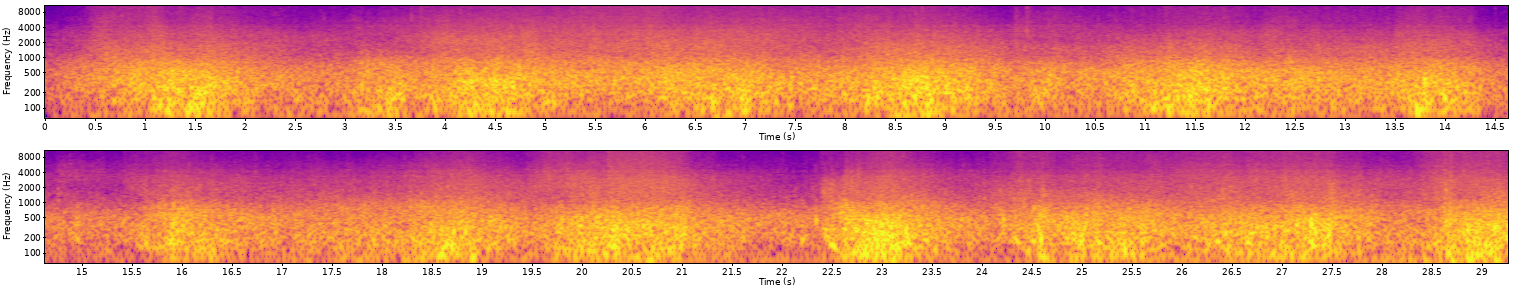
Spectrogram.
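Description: Ocean surf: waves washing in and drawing back, the rushing noise swelling and fading every three or four seconds.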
